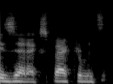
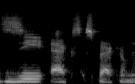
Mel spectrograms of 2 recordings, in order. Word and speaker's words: ZX Spectrum: Amstrad and the CPC, which competed with the Z, we say ZedX Spectrum. If you look it up on the internet, ZX Spectrum. In the UK, they pronounce Zed.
